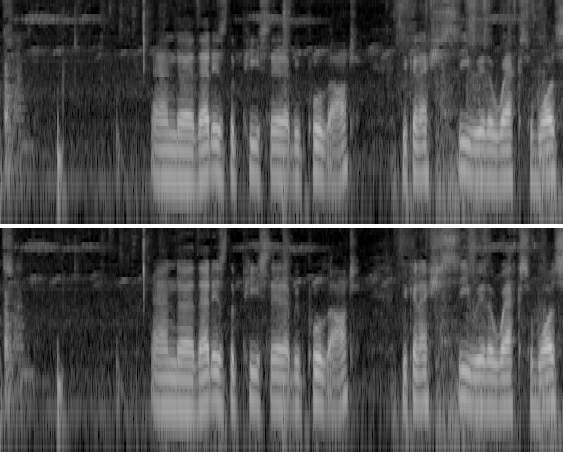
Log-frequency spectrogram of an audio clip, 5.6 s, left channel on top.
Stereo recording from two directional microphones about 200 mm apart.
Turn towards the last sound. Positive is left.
turn(degrees=0)  # may be behind; listen again after turning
